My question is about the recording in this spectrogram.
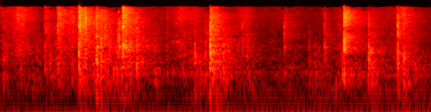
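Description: Clear plastic packaging crinkling in quick, irregular crackles as hands handle it and open it.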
